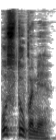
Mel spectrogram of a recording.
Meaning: instrumental plural of усту́п (ustúp)
- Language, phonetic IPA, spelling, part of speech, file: Russian, [ʊˈstupəmʲɪ], уступами, noun, Ru-уступами.ogg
